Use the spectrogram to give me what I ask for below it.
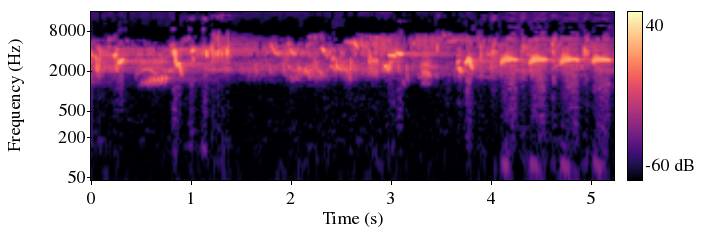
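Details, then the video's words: High, twittering birdsong of overlapping chirps and slurred whistles, ending in a series of louder, evenly spaced rising notes. "birds singing"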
